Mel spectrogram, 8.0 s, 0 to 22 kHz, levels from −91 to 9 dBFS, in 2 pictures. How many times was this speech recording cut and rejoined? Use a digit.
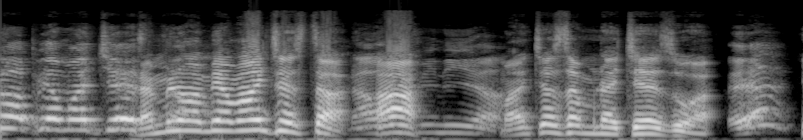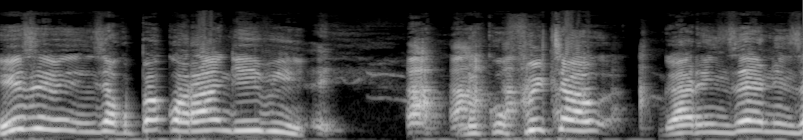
0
